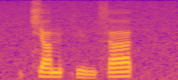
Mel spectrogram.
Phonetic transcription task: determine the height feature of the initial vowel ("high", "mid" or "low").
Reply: low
